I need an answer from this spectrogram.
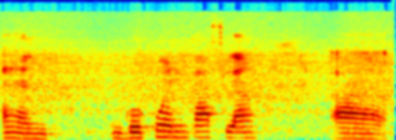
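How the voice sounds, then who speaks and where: Speaking in a flat, mid-range voice, a fan muses haltingly about an episode preview, circling back to repeat and fix their words. The recording is muffled and picks up faint background noise.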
